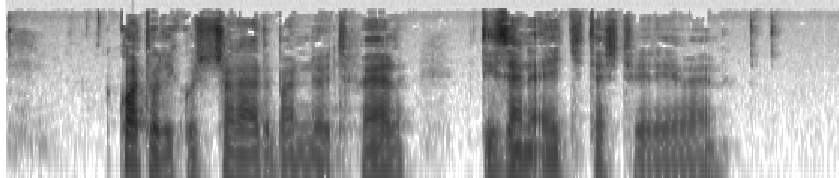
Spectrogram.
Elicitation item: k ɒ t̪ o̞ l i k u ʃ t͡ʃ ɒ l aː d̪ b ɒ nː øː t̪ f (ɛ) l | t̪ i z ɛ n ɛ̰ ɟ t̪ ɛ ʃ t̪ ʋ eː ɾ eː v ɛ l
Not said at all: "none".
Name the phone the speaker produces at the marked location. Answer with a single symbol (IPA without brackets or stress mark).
ɛ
